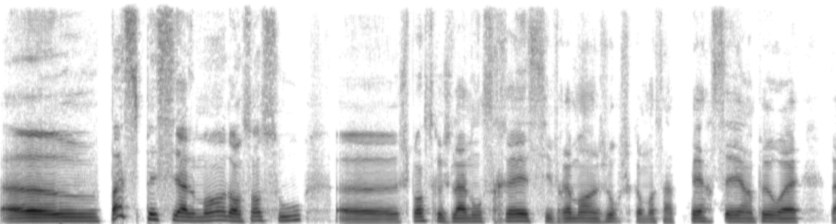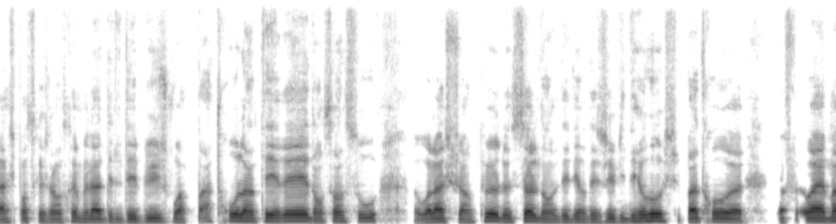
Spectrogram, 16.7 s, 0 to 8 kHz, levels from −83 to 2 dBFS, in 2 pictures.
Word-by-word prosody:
Heu, 125 - +7
pas 305 +2 +5
spécialement 150 - +2
dans 130 -3 +6
le - - -3
sens 140 +2 -5
où 150 +4 -4 0.4
heu, 95 0 -1
je - - -18
pense 130 0 -1
que 120 - -2
je 105 +2 -10
l'annoncerai 115 +3 +2
si 110 - -11
vraiment 110 +1 -3
un 105 - -3
jour 110 +1 -6
je - - -21
commence 100 +1 -9
à 95 0 -9
percer 115 0 -1
un 105 -1 -2
peu, 115 +3 -2
ouais. 105 -2 +2 0.3
Bah, 95 0 -2
je 100 - -16
pense 100 0 -8
que 100 - -7
j'annoncerais 100 +3 -6
mais 105 -1 -6
là, 100 -1 +4
dès 100 +1 -8
le 95 - -11
début 105 +2 -4
je 105 - -14
vois 100 -1 -5
pas 115 - -8
trop 125 +1 -1
l'intérêt 120 0 +2
dans 105 -2 -5
le - - -9
sens 115 +1 -5
où 115 0 -5 0.3
voilà, 105 +3 +1
je - - -15
suis - - -5
un 100 0 -5
peu 125 +3 +2
le 110 -2 -4
seul 115 +1 +2
dans 105 -2 -4
le - - -10
délire 105 0 -4
des 100 0 -6
jeux 105 +3 -5
vidéo 115 +5 +2
je 120 - -11
suis - - -22
pas 105 - +3
trop, 105 0 -1
heu 100 -1 0 0.4
heu, - - 0
f - - -21
ouais 115 0 +4
ma 115 +2 +1
110 Hz, 235 wpm, -21 LUFS, 100-120 Hz, 0.4 s, Heu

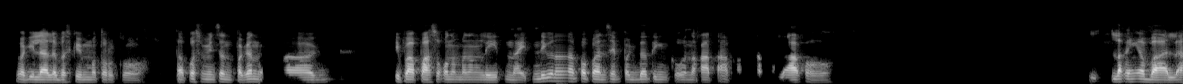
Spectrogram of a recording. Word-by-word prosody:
pag-ilalabas 115 -2 +3
ko - - -21
'yong 115 0 -6
motor 115 - -3
ko - - -9 0.2
tapos 125 - -1
minsan 115 0 -2
'pag 130 - +4
ano, 120 - -5 0.2
'pag 110 -1 0 0.8
ipapasok 115 -1 +5
ko - - -1
naman 115 -1 -4
ng 110 - -7
late 110 +2 -2
night, 105 -1 -3
hindi 145 - 0
ko - - +2
na 155 0 -3
napapansin 120 -3 +1
pagdating 115 0 -4
ko 110 - -6
nakatapak 110 0 -3
na - - -7
pala - - -9
ako. - - -6 3.0
Laking 130 0 +3
abala. 110 -2 +6
115 Hz, 140 wpm, -23 LUFS, 110-120 Hz, 3.0 s, abala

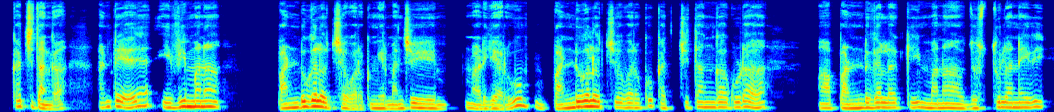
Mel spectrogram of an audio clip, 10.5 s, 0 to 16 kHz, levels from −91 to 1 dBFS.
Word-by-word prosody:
ఖచ్చితంగా. 165 - +2 0.4
అంటే, 180 0 +1 0.5
ఇవి 160 +6 +3
మన, 180 0 +5 0.7
పండుగలు 175 +7 +5
వచ్చేవరకు 115 -4 -1
మీరు 130 -2 -1
మంచి 130 +4 +2 0.2
హ్మ్, 130 +4 -10
అడిగారు. 120 +3 -4 0.4
పండుగలు 175 +9 +5
వచ్చేవరకు 155 -1 -4
ఖచ్చితంగా 160 +4 -3
కూడా 165 -1 0 0.7
ఆహ్, 135 0 -3
పండుగలకి 150 +3 -1 0.2
మన 135 +1 -1 0.3
దుస్తులనేవి 155 +5 -1
150 Hz, 100 wpm, -23 LUFS, 135-170 Hz, 0.7 s, మన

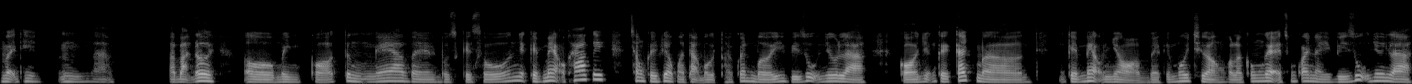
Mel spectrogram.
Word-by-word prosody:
Vậy 135 -2 0
thì 135 -2 -7 0.2
ừm, 125 +1 -7
à. 115 -2 -10 0.6
À, - - -2
bạn - - 0
ơi. 160 0 +6 0.3
Ờ, 120 - 0 0.3
mình 115 -2 -3
có 110 -1 0
từng 130 -6 -2
nghe 150 +3 +2
về 115 -4 -3
một 115 - -5
s 110 - -11
cái 115 - -2
số 120 +7 -1
những 175 -2 -1
cái 145 - +1
mẹo 175 +1 +3
khác 215 +3 +5
ấy, 225 -1 +4 0.2
trong 160 - -1
cái 135 -2 +1
việc 140 -1 +2
mà 115 - -2
tạo 115 -1 0
một 110 - -3
cái 110 - -2
thói 110 - -9
quen 145 0 -2
mới. 115 +4 +1
Ví 120 - 0
dụ 165 +7 0
như 145 +4 0
là 115 -6 +3 0.3
có 115 +1 +5
những 130 +3 -4
cái 130 -3 +2
cách 185 +2 +6
mà 110 -4 +1 0.4
những 115 - -15
cái 130 0 +2
mẹo 150 +1 +1
nhỏ 110 -5 +1
về 105 +2 -5
cái 115 +2 -8
môi 150 +3 +1
trường, 110 -7 0
hoặc 110 - -2
là 110 - +1
công 145 +4 -3
nghệ 155 0 +4
chung 140 - -8
quanh 150 +1 +1
này. 120 -4 -3
Ví 120 0 0
dụ 210 +12 +1
như 165 0 +2
là 125 -7 +3
125 Hz, 255 wpm, -31 LUFS, 115-145 Hz, 0.6 s, ơi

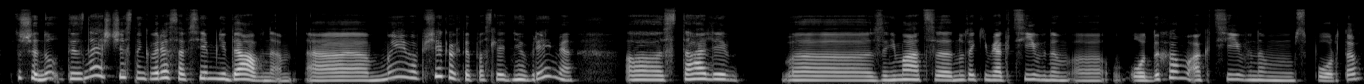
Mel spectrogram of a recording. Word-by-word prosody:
Слушай, 300 -5 +2
ну, 265 +6 0
ты 260 +2 -1
знаешь, 385 +4 0
честно 330 -7 -2
говоря, 265 +4 +3
совсем 270 0 -1
недавно, 210 -9 +4
э, 185 0 +2
мы 275 - -1
вообще 375 +6 +1
как-то 245 -9 0
последнее 215 +1 0
время, 240 - -3 0.5
а, 210 0 +2
стали, 235 0 +2 0.4
э, 195 -1 0
заниматься, 210 +1 +2
ну, 210 - -1
такими, 215 -2 -1
активным, 200 -2 -3
э, 175 -1 -6
о - - -18 0.2
отдыхом, 225 - -1
активным 200 -4 -3
спортом. 185 +7 -4
215 Hz, 115 wpm, -23 LUFS, 190-255 Hz, 0.5 s, недавно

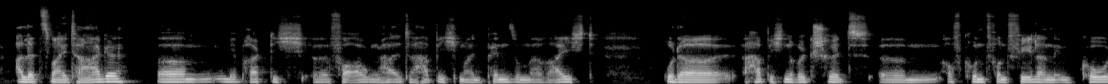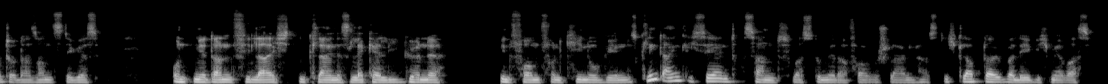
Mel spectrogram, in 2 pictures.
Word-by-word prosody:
alle 115 -1 +5
zwei 105 -2 +1
Tage, 120 +5 +3 0.3
ähm, 120 0 +3 0.2
mir 115 -2 0
praktisch, 115 0 -3
äh, 110 -1 -5
vor 100 -2 -1
Augen 110 -2 -3
halte: 110 -1 -4
„Habe 110 +3 -5
ich 110 - -4
mein 105 -1 -3
Pensum 110 -1 0
erreicht 105 +3 -3 0.6
oder, 110 -2 +4
habe - - -2
ich 135 - -2
'n 120 - +3
Rückschritt, 115 0 +1
ähm, 105 0 -2
aufgrund 115 0 0
von 110 -2 0
Fehlern 110 0 +2
im 105 -1 -4
Code 115 -1 +3
oder 105 0 -5
sonstiges 105 0 -4 0.7
und 115 -1 +2
mir 115 -1 +6
dann 110 0 +4
vielleicht 110 -2 +1
'n 115 - -2
kleines 105 -2 +2
Leckerli 105 0 +2
gönne 105 -2 +1 0.5
in 110 - +3
Form 105 -1 0
von 105 -2 -3
Kino 105 -1 0
gehen. 100 0 -1
Das 110 - -7
klingt 210 +4 +4
eigentlich 160 -4 -1
sehr 145 -1 +4
interessant, 125 -7 -3
was 105 -1 -6
du 115 - -6
mir 105 0 0
da 95 -2 -8
vorgeschlagen 105 -1 -9
hast. 105 -3 -11
Ich 120 +1 -7
glaube, 125 -1 +1
da 120 -4 +5
überlege 105 -2 0
ich 100 - -11
mir 100 -1 -4
was, 100 0 -5
110 Hz, 160 wpm, -22 LUFS, 105-115 Hz, 0.7 s, mir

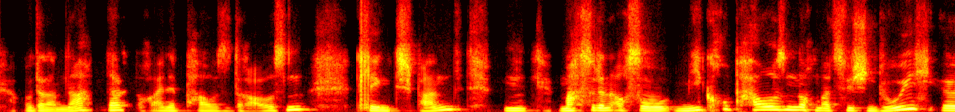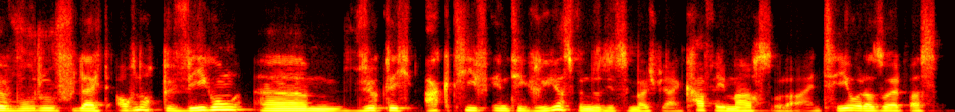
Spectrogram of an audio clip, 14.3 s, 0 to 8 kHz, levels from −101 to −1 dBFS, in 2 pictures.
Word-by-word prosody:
und 120 -2 -3
dann 115 - +1
am 110 0 -3
Nachmittag 165 +6 0
noch - - -17
eine 120 -1 -3
Pause 115 -3 -7
draußen. 190 - -2 0.3
Klingt 120 -3 +1
spannend. 180 - 0 0.3
Hm, 135 -1 +2 0.2
machst 140 +5 +1
du - - 0
denn 160 0 +4
auch 155 -1 -3
so 130 -3 +4
Mikropausen 195 - +2
noch 185 -3 +2
mal 145 -2 -1
zwischendurch, 150 - +2
äh, 150 -4 +4
wo 145 +1 -3
du 150 -1 -2
vielleicht 135 -1 0
auch 145 +2 -4
noch 185 -1 -1
Bewegung, 180 - +2
ähm, 135 -2 +3
wirklich 155 +2 0
aktiv 160 -1 -4
integrierst, 140 - -2
wenn 125 - +2
du 115 - +1
dir 110 - -6
zum 115 +2 -8
Beispiel 105 0 -7
einen 105 +2 -14
Kaffee 160 -6 -2
machst 120 -1 -1
oder 120 +2 -13
einen 115 +2 -18
Tee 150 +6 0
oder 145 -4 +3
so 130 0 -2
etwas? 125 0 -4
135 Hz, 190 wpm, -23 LUFS, 125-160 Hz, 0.3 s, denn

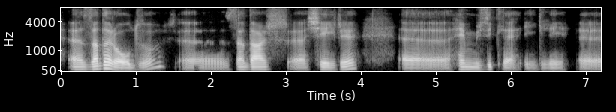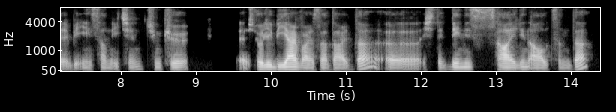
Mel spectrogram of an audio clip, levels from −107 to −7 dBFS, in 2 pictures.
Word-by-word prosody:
Eee, 105 0 +4
Zadar 120 +7 +6
oldu. 95 - +3 0.3
Eee, - - -3 0.4
Zadar, 105 +2 +2
eee, 95 - -1
şehri, 105 +8 +1 0.6
eee, 85 -1 0
hem 105 0 0
müzikle 100 0 -3
ilgili, 85 0 -7
eee, - - -2
bir - - -6
insan 90 0 -9
için. 100 +7 -5
Çünkü, 95 0 -3 0.7
eee, - - -1
şöyle 105 -2 +2
bir 100 - 0
yer 105 +1 +9
var 90 -2 0
Zadar'da, - - -2
eee, 90 -1 -1
işte, 95 +1 -5
deniz 100 0 -1
sahilin 95 +1 +1
altında. 90 -1 -1
95 Hz, 115 wpm, -27 LUFS, 90-105 Hz, 0.7 s, yer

